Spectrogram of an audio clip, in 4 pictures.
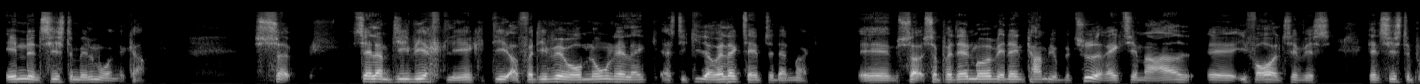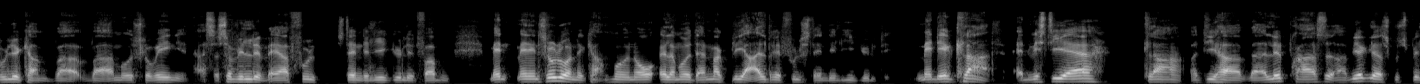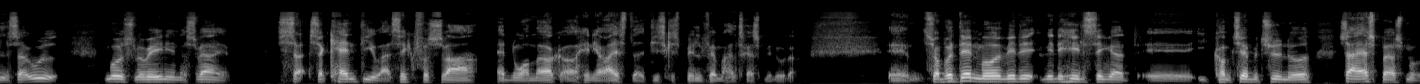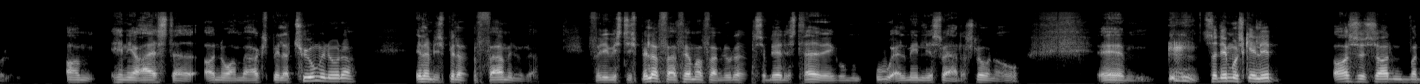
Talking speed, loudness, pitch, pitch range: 190 wpm, -23 LUFS, 125 Hz, 110-145 Hz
